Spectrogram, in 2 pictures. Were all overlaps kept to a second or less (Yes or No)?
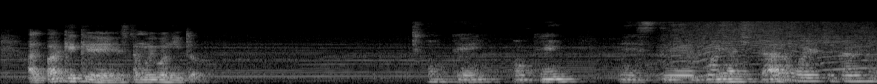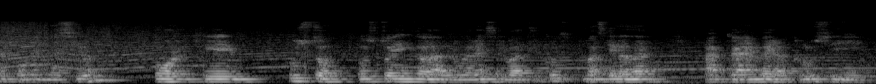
Yes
